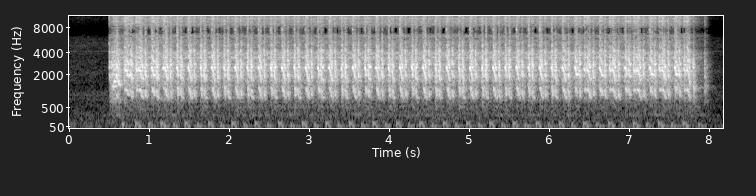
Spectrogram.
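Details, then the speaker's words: 1996 Honda Magna 750 that sat in a barn about four years, first start attempt. Fast, even starter cranking at about 3.5 pulses per second for seven seconds without firing; the choke is tried next. "All right, let's see if we get enough gas flow. But let's see. Didn't sound like it was starting. Choke."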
